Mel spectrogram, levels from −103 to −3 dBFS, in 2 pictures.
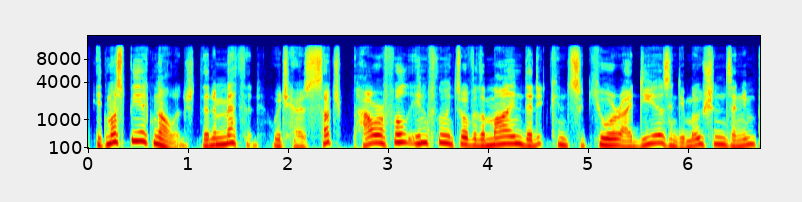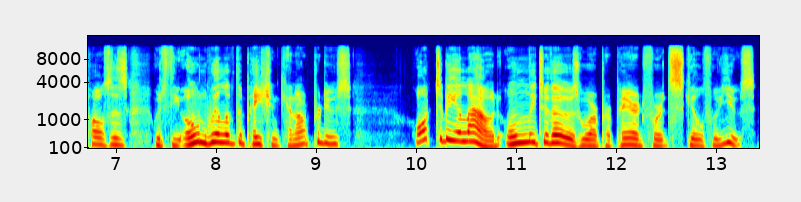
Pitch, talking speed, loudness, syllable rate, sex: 175 Hz, 210 wpm, -19 LUFS, 6.3 syllables/s, male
